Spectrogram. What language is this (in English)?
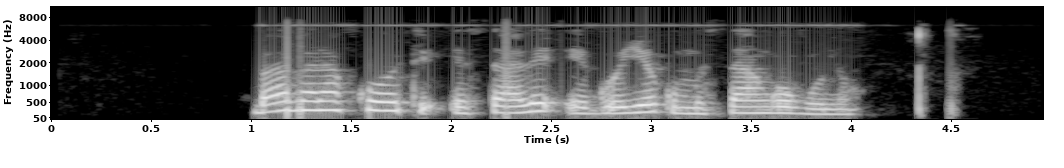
Ganda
